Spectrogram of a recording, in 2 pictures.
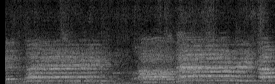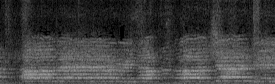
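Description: Children's choir of boys and girls singing, held notes in phrases of a second or two with short breaks between them.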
